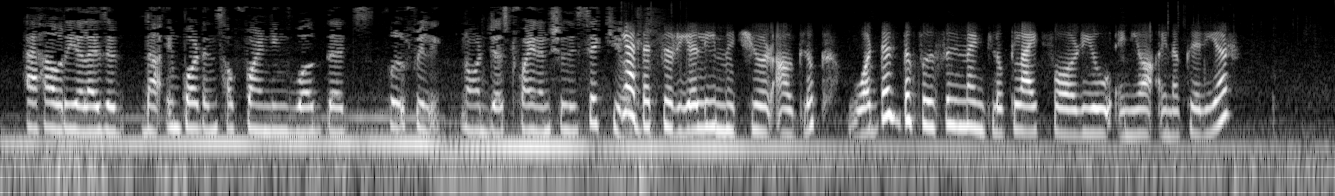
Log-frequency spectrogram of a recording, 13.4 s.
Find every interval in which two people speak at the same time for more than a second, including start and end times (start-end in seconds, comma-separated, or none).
none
